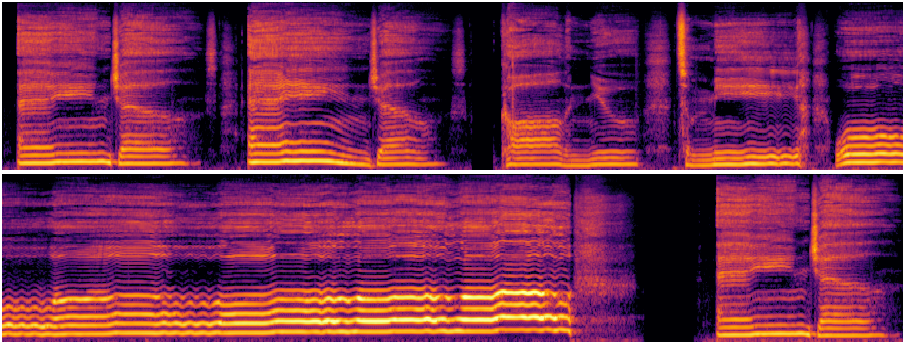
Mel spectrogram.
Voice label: MALE VOX MONO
